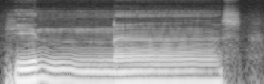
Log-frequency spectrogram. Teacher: Cara bacanya nunnya ini didengungkan ya, hin gitu. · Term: gunah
